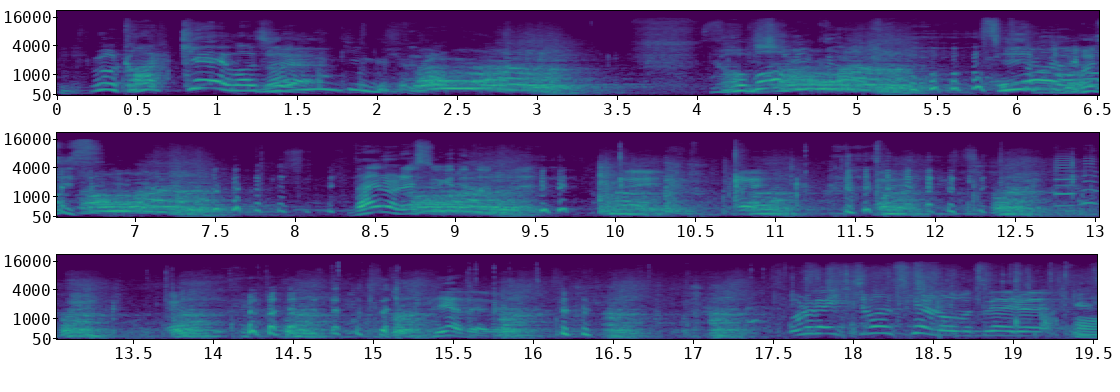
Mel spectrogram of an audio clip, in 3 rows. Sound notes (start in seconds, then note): 2.1 roars; 9.9 rhythmic claps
